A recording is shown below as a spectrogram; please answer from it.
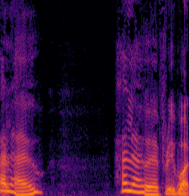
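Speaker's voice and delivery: put-on British man's accent. Speaker imitates a woman's British husband greeting everyone: put-on British accent. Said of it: "he's british so he talks like this".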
